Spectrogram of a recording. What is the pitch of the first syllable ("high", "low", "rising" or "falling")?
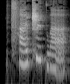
rising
